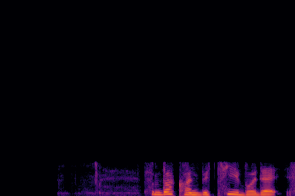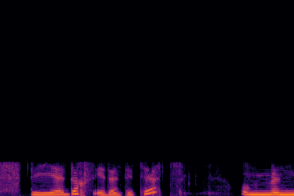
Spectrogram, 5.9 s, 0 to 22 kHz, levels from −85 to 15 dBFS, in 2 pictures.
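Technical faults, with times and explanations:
4.10–5.87 s, AMR rate drop: the speech turns buzzier and more synthetic, with no gap and no loss of band, which points to the mobile codec stepping down from around 12.2 kbps to its 4.75 kbps mode, leaving too few bits to model the voice finely.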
